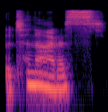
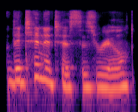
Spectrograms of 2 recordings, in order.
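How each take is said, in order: First: Tinnitus as tuh-NYE-tus, said slowly; long i pronunciation. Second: Tinnitus as TIN-uh-tus; stress on first syllable. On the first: Streamer trying the word again, tinnitus as tuh-NYE-tus. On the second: Streamer reading out a chat comment, tinnitus as TIN-uh-tus. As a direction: say tinnitus with a short i, stress up front. Reads word, then says it differently. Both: Shown as a demonstration.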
